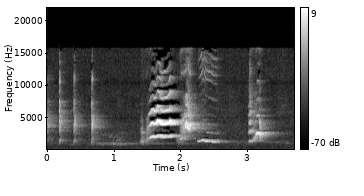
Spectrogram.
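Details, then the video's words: Pet cockatiel saying "Hare Krishna": three short clicking taps, then a bright, harmonic, voice-like phrase of a few syllables, then a whistled note, with a steady low hum behind. "My Cocktail Says “Hare Krishna” !!"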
